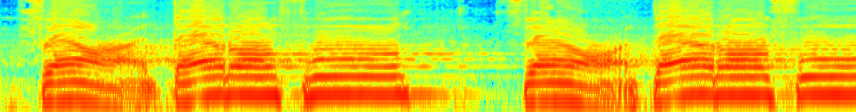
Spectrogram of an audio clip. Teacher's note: Nah, ini ada huruf ain, jangan sampai berubah jadi hamzah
